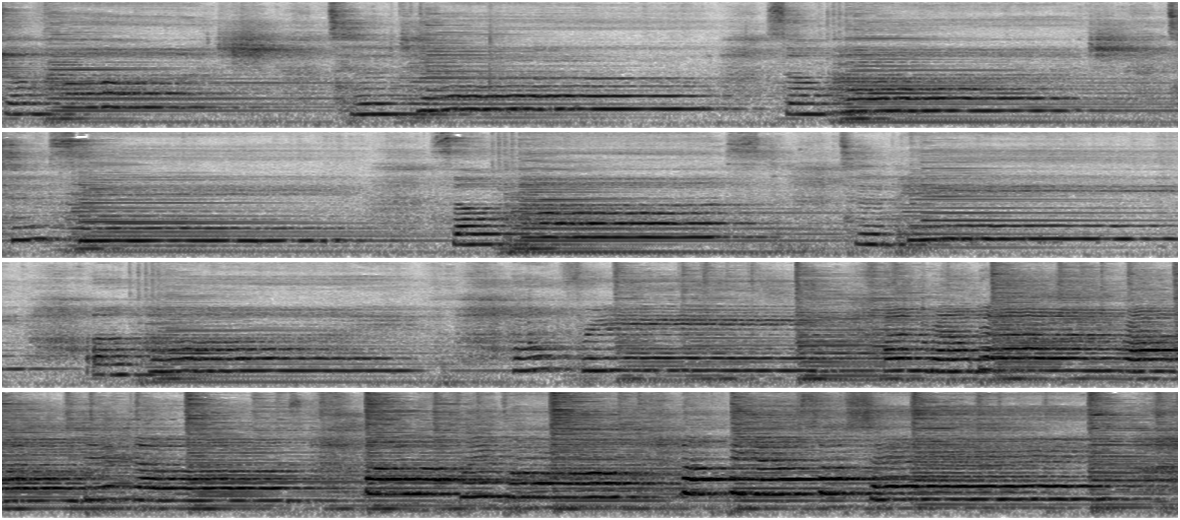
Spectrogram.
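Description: A woman singing live over a strummed acoustic guitar, in phrases of long held notes with short breaks between them, the singing becoming more continuous in the second half.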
